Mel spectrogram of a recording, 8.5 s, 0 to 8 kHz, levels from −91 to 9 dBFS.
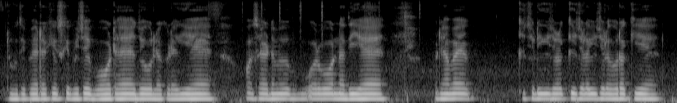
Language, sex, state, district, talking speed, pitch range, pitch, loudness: Hindi, male, Uttar Pradesh, Varanasi, 190 wpm, 135-140 Hz, 140 Hz, -23 LUFS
